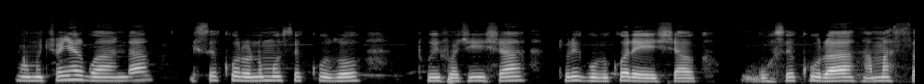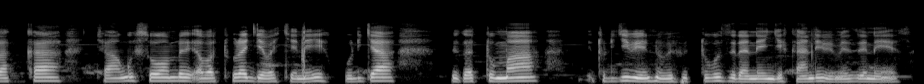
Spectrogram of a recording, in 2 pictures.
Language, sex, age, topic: Kinyarwanda, female, 25-35, government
